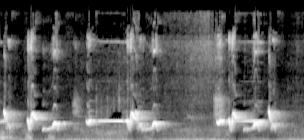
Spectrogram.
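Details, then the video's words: Bar-winged prinia in fighting mode, singing energetically: sharp chirps dropping into a flat, high whistled note, each phrase about a second long, with a brief gap between phrase groups. "PRENJAK LOKAL TARUNG GACOR‼️"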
